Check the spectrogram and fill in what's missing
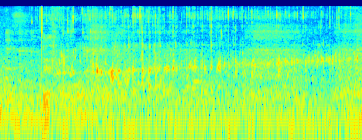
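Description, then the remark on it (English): Water pours steadily into a cup, a soft continuous splashing trickle, fairly quiet, running unbroken for several seconds. “When we look at this cup, and I've put water in it.”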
